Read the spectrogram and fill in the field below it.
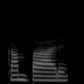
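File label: "campare", female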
